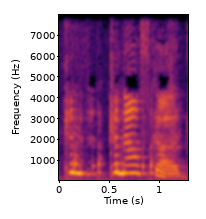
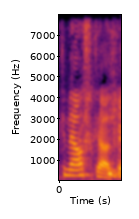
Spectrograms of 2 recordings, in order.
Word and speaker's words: Knausgaard: Carl Ove Knausgaard? Ove? – Yep, that's perfect. – Thank you. – It's perfect. – Oh, great. – It is. Knausgaard. – Knausgaard, that's right.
